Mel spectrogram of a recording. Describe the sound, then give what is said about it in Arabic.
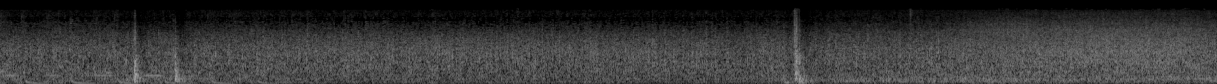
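Steady rain falling, an unbroken hiss that runs from start to finish, broken only by a few short, sharp knocks near the start and one more partway through. “حضرتك رايح فين في المطرة دي يا حاج؟”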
